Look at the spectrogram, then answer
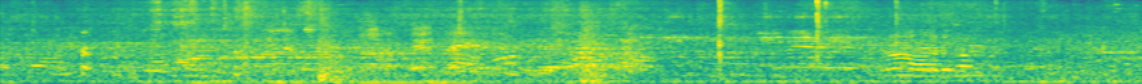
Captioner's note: street noise and traffic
